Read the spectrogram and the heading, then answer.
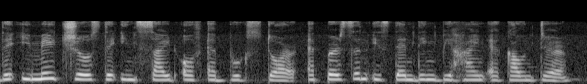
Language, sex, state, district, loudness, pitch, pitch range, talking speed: English, female, Nagaland, Kohima, -17 LUFS, 210 Hz, 205-225 Hz, 135 wpm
